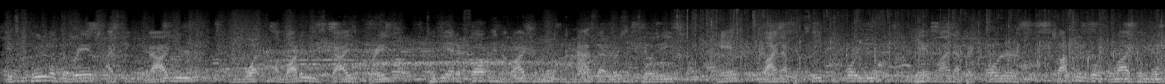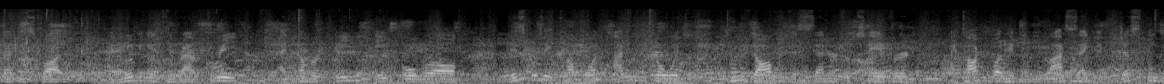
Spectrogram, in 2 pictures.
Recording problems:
murmuring crowd; very loud; throughout; as loud as the speech

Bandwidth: 14 kHz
